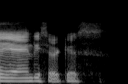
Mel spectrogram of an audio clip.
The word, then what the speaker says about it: Serkis: Yeah, Andy Serkis.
